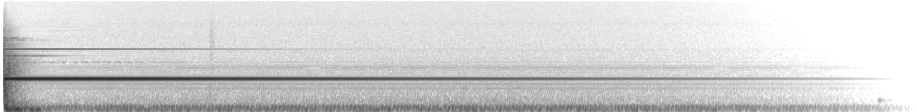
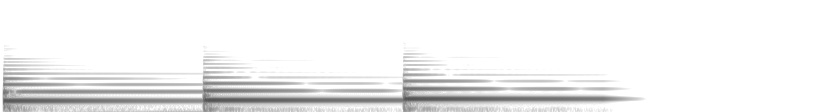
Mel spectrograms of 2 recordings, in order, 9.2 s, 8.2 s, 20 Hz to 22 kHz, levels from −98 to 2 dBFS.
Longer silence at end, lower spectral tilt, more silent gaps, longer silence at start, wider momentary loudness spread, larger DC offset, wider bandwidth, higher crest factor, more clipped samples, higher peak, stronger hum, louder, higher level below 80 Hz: first, 2.65 s vs 2 s; second, -4.5 dB/octave vs -7.5 dB/octave; neither; about the same, 0.05 s vs 0 s; first, 23 LU vs 15 LU; neither; first, 9 kHz vs 3.4 kHz; first, 20 dB vs 14 dB; neither; first, -6 dBFS vs -28 dBFS; neither; first, -21 LUFS vs -41 LUFS; first, -56 dBFS vs -78 dBFS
